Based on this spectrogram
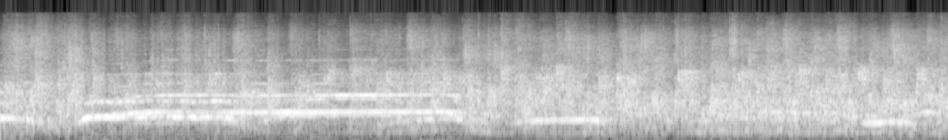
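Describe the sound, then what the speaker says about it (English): An audience at a New York rap battle league show claps and cheers loudly for a fight winner, a dense sustained roar of applause with raised whooping voices throughout. "Put your hands together and get real loud if you think the winner of this fight is Fluke Human"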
